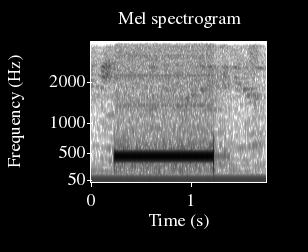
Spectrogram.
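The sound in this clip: A telephone line's ringback tone sounds once as a call connects: a single steady, mid-pitched beep lasting about one second, followed by quiet line hiss.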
